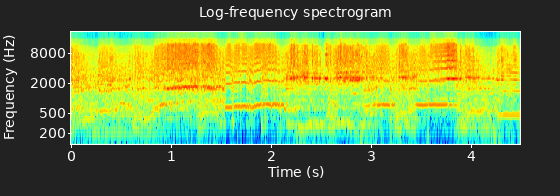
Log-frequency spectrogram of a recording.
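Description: Live gospel group singing with a band of electric guitar and tambourine, loud and unbroken, the voices sliding between held notes.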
